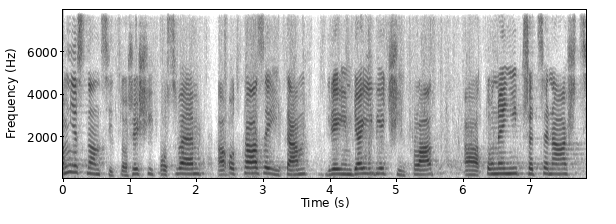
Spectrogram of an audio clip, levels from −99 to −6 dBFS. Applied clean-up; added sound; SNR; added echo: neural separator model SepFormer DNS4.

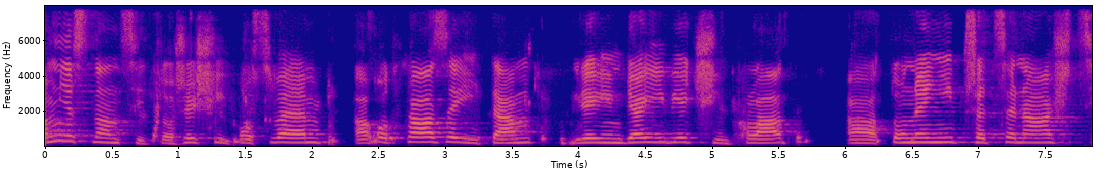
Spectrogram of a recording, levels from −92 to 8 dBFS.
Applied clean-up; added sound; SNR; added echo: neural mask model Resemble Enhance denoiser.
